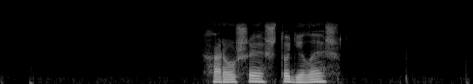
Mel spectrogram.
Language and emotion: Russian, neutral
